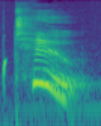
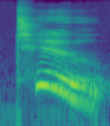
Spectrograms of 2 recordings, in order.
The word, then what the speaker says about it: to: now let's look at two the strong form is to with a long ooh however the weak forms have two different options you have to which is like the strong form but just with a slightly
